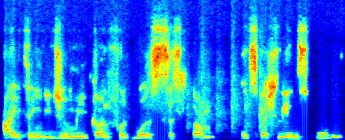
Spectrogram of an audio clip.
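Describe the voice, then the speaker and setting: A man from Trinidad and Tobago with a Trinidadian accent, calling in calmly and in a friendly way. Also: medium pitch, a little fast, gravelly, breathy edge. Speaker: caller. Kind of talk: casual football talk. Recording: dull lo-fi call audio.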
